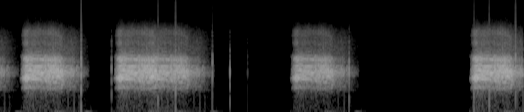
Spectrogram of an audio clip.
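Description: A crow gives four harsh, hoarse caws, each under a second long and spaced one to two seconds apart, with nothing else heard between them.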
